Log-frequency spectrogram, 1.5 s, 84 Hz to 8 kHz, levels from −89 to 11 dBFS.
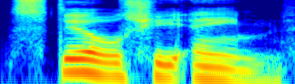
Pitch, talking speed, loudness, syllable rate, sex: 115 Hz, 120 wpm, -16 LUFS, 3.0 syllables/s, male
